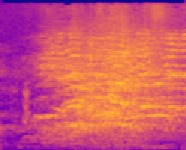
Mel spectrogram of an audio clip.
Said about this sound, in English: Okay, so the more people were shouting, be quiet at Bartimaeus, the more Bartimaeus shouted back, Son of David, have mercy on me!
